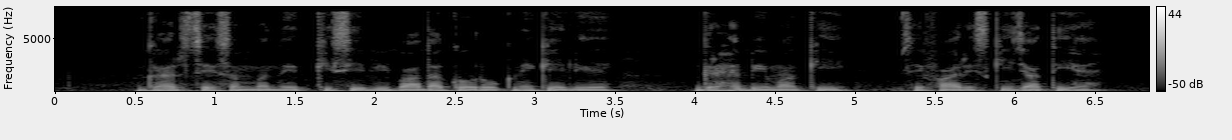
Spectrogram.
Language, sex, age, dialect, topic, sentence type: Hindi, male, 18-24, Garhwali, banking, statement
